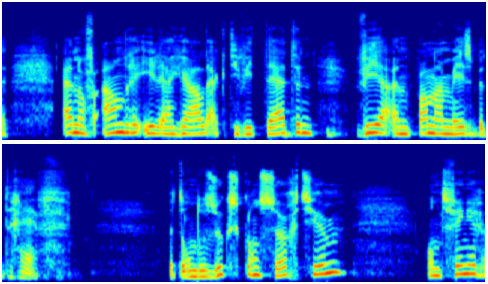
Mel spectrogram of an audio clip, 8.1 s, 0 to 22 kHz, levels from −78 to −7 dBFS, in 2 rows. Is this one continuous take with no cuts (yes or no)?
yes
